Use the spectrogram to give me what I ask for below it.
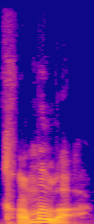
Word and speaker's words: Kamala: they're still making waves about the money that Kamala. You see, Stanley, I pronounced it correct.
